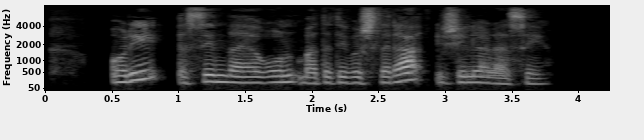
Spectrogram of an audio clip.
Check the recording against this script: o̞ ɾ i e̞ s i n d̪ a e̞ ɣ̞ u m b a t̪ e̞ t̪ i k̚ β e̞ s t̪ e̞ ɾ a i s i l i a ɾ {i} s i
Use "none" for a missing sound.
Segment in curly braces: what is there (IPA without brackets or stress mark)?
a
